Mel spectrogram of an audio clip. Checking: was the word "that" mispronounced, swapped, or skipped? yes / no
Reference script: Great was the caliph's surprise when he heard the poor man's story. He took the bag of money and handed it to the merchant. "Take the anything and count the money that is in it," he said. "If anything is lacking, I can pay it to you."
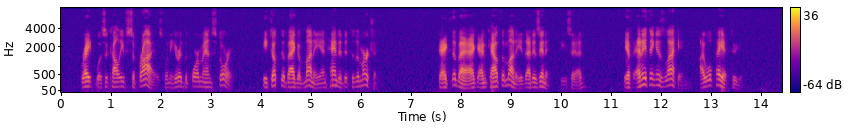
no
